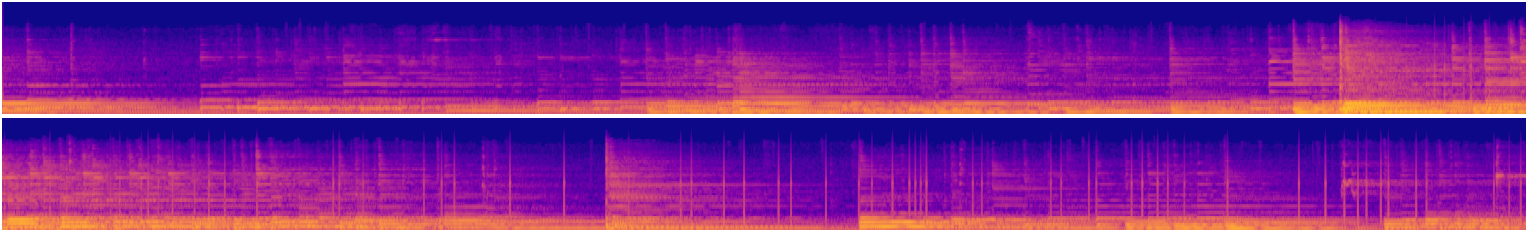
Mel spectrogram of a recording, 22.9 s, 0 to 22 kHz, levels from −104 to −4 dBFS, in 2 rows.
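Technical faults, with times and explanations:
10.53 to 22.83 s, train of clicks: a run of roughly 70 similar clicks at around 5.4 per second, unevenly spaced, popping out about 5 dB above the sound and ticking through pauses too, likely from interference or a faulty connection or power supply.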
